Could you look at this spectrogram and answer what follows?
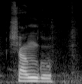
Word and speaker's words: Tsomgo: উঠে একটু টিকিটটা কাটাই ওয়েলকাম টু সাঙ্গু এখানে টি সাইলেন্ট তো চল ভরে যাওয়া যাক করুন বাবারে ভিউটা দেখো তোমরা একবার।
